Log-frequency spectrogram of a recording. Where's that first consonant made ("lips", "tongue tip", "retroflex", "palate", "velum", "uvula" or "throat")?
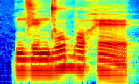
tongue tip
